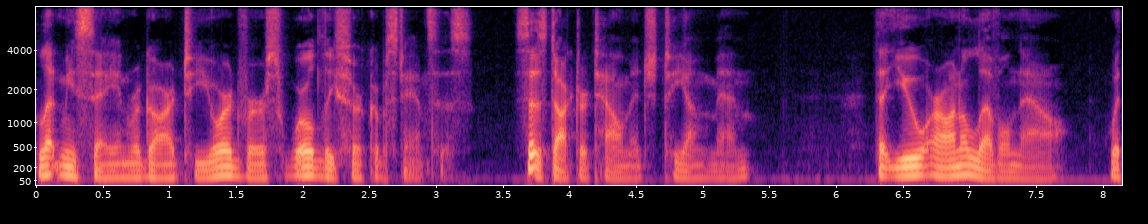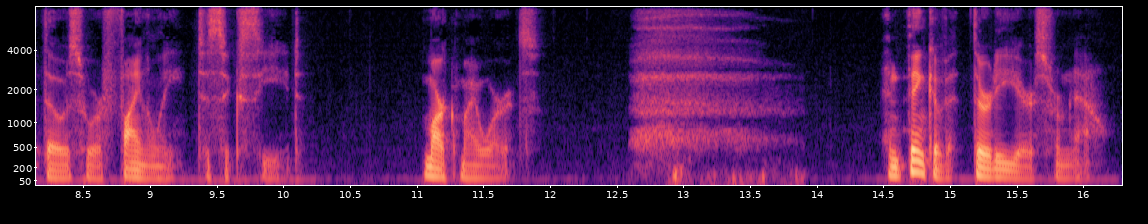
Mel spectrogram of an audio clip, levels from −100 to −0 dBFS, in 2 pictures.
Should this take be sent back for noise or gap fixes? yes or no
yes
